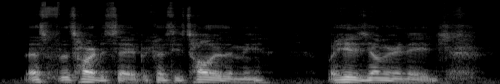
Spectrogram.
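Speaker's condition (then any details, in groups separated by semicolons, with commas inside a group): Brain injury; relearned talking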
